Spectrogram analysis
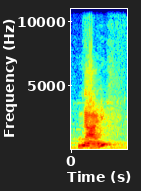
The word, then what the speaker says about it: knife: beginning of words like nak k-n-a-c-k knee k-n-e-e knife k-n-i-f-e knowledge k-n-o-w e and knob k n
